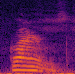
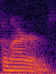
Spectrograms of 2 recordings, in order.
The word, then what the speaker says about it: Glamis: We're going to Glamis Castle, which is called Glarms Castle. – Glarms? – It's pronounced Glarms. Oh. But it's written Glamis, so.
